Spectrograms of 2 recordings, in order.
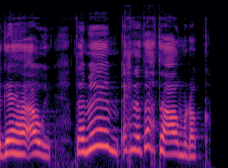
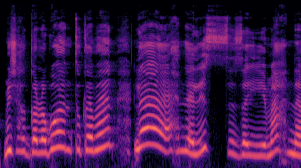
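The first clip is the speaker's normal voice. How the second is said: ordinary talk, nothing marked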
